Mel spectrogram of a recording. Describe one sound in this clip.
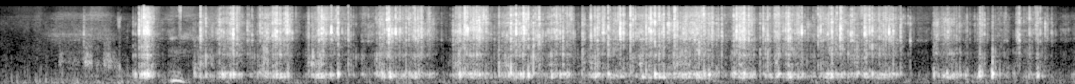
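A plastic container rustles and crackles in hands.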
